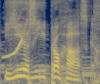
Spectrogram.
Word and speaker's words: Jiří Procházka: Jiří Procházka. That's how you pronounce his name.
